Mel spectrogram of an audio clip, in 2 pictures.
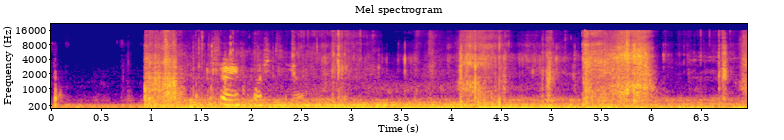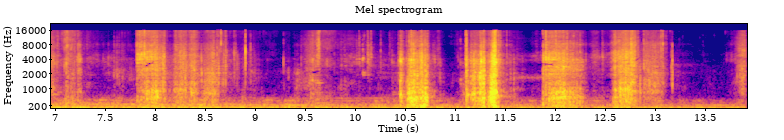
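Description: A trowel scrapes and slaps wet mud onto stone.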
